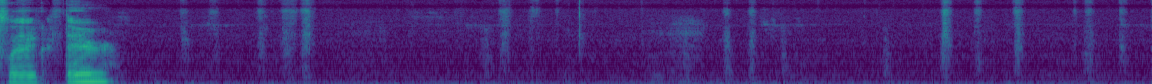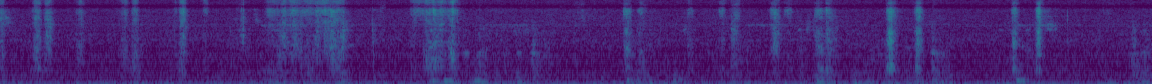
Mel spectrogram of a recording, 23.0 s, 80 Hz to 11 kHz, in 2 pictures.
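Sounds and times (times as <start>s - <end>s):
pen scratching on paper: 1.8s - 3.2s, 4.6s - 5.9s, 7.2s - 7.7s, 9.4s - 13.6s, 14.2s - 15.0s, 15.6s - 16.2s, 17.7s - 18.1s, 18.7s - 20.8s, 21.6s - 22.0s.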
